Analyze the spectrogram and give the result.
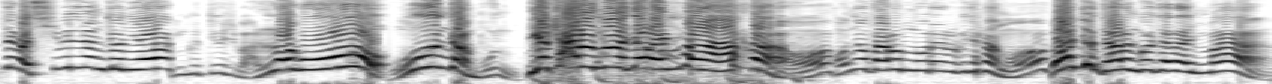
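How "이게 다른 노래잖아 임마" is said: a higher, louder outburst at chat; exasperated shout. Real, not acted. (채팅에 버럭 소리치기)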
